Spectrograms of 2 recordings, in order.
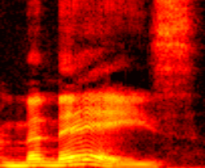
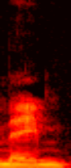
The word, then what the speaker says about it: meme: australia doesn't actually exist i used to think they were mays i didn't know how to say it first when i saw the word meme but it's mean it's me yeah um it could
